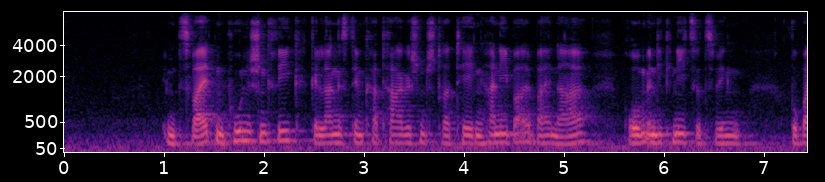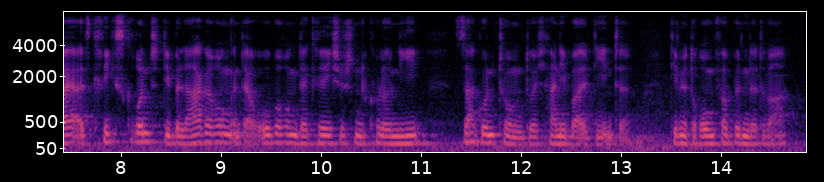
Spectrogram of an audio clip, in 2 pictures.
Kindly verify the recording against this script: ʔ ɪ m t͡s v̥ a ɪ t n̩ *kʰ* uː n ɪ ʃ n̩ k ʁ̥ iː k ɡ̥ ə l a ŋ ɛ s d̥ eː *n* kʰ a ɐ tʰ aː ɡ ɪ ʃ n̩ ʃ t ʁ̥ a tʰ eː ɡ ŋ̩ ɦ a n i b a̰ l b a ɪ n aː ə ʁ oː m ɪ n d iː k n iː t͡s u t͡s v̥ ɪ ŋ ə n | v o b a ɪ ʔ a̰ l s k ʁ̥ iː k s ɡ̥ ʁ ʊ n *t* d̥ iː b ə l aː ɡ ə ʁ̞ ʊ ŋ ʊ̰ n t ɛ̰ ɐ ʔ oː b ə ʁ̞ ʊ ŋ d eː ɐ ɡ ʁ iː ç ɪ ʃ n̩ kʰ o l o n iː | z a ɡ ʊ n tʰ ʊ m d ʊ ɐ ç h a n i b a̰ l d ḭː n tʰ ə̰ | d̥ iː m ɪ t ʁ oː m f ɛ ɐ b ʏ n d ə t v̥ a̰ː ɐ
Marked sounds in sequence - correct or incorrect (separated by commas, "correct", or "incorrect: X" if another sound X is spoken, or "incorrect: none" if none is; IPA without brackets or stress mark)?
incorrect: pʰ, incorrect: m, correct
